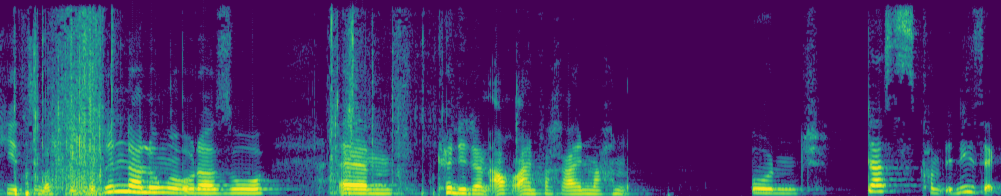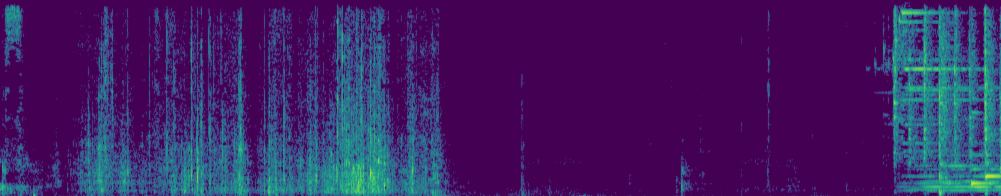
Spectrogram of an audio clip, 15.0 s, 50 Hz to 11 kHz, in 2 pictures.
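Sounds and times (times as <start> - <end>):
plastic bag crinkling: 0.0 - 4.1, 7.9 - 11.0
music: 14.1 - 15.0.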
